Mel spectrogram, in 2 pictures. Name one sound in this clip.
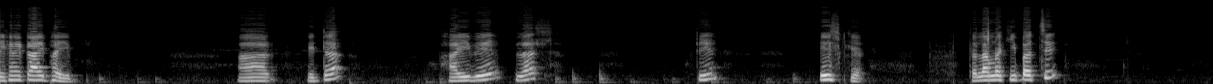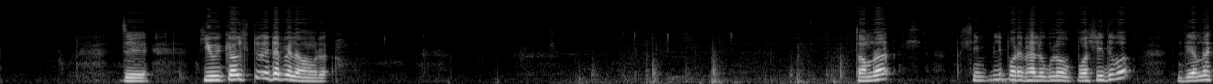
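A young man speaks in short bursts, explaining calmly and close by.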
